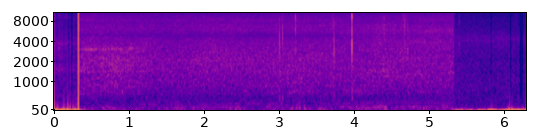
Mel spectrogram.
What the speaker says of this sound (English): It's a very, very windy day.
